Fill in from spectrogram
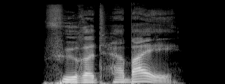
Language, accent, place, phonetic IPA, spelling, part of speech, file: German, Germany, Berlin, [ˌfyːʁət hɛɐ̯ˈbaɪ̯], führet herbei, verb, De-führet herbei.ogg
- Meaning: second-person plural subjunctive I of herbeiführen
